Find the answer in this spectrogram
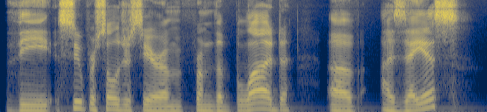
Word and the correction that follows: Isaiah: Did I say it right? – Isaiah. – Isaiah. – I called it.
